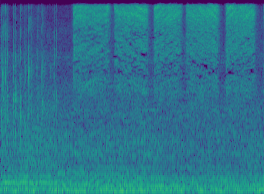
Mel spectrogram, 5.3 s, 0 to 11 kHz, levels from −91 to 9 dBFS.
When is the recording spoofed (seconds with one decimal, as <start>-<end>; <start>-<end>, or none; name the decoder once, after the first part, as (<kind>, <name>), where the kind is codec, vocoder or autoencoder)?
1.0-2.4 (vocoder, Vocos)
